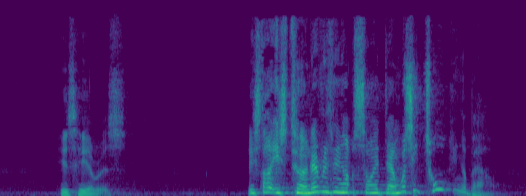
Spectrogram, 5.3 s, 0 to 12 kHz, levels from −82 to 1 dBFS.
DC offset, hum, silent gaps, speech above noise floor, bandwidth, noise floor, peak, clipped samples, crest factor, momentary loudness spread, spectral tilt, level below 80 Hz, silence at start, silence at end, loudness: under 0.1%; none; none; 39 dB; 11.5 kHz; -70 dBFS; -16 dBFS; under 0.1%; 18 dB; 18 LU; -3.5 dB/octave; -80 dBFS; 0.6 s; 0.35 s; -31 LUFS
